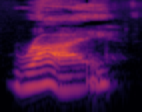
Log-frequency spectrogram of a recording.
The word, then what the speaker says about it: RIE: Magda Gerber, the creator of the Respectful Caregiving Approach Resources for Infant Educarers, commonly known as RIE, pronounced RIE, was a parent and caregiving educator, infant specialist, and author of the book Your Self-Confident Baby.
